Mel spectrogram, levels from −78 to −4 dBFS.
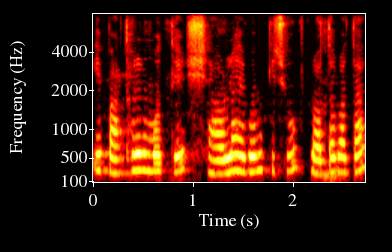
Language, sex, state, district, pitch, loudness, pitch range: Bengali, female, West Bengal, Malda, 275 Hz, -17 LUFS, 255-285 Hz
